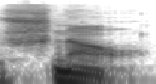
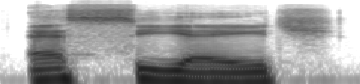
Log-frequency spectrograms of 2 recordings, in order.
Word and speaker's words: Schnau: and my last name, Schnau. So I'm always saying, just think about the dog, just leave the Z-E-R out.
